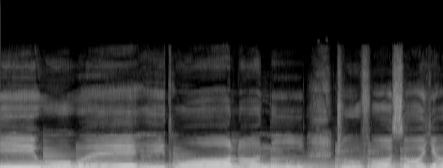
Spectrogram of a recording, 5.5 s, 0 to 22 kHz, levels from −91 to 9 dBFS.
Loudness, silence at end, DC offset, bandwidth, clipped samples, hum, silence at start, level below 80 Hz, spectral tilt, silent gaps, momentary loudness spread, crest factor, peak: -18 LUFS; 0 s; under 0.1%; 14 kHz; under 0.1%; none; 0 s; -54 dBFS; -6 dB/octave; none; 8 LU; 14 dB; -4 dBFS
